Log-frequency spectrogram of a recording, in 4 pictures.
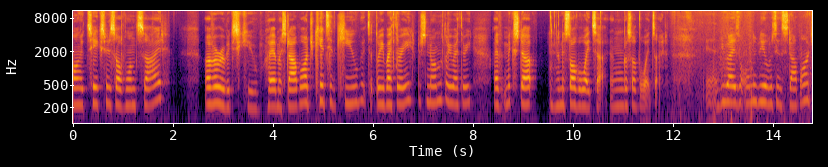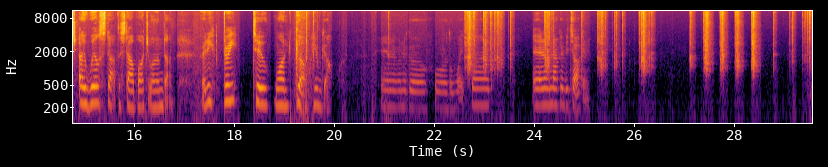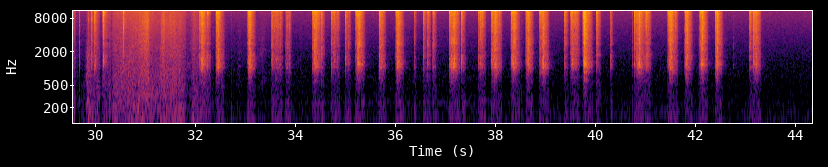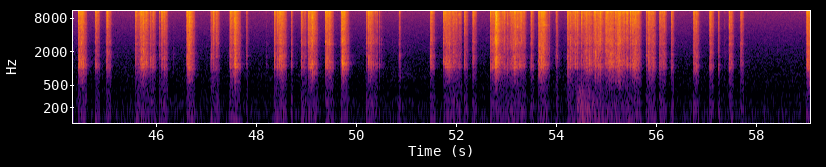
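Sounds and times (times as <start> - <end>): puzzle cube plastic clicks: 9.5 - 10.6, 22.5 - 26.5, 27.1 - 30.2, 32.1 - 43.4, 44.4 - 57.8.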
